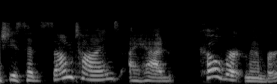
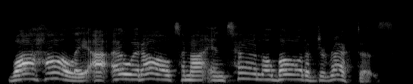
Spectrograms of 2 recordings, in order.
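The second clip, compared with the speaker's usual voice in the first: strong put-on Southern lady's accent. Quoting what a Southern woman said to the speaker, imitating a Southern accent. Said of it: "I hope I did her uh, accent justice".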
